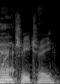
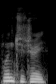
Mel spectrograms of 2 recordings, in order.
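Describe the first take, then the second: First: The number is said slowly. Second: The number is said quickly.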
